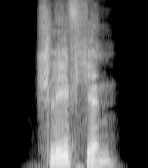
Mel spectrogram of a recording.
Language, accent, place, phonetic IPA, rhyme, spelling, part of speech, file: German, Germany, Berlin, [ˈʃlɛːfçən], -ɛːfçən, Schläfchen, noun, De-Schläfchen.ogg
- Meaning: 1. diminutive of Schlaf 2. nap, sleep ((countable) act or instance of sleeping)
